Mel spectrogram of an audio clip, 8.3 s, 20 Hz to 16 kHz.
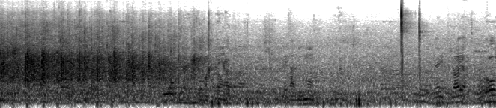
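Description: At a Web3 marketing and events talk, a crowd gives a round of applause that is densest at the start and thins out, quiet and somewhat distant, with voices mixed in.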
